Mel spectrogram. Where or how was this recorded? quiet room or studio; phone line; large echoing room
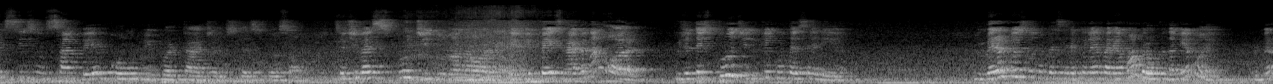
large echoing room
